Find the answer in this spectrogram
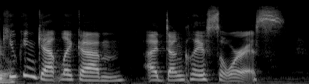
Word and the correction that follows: Dunkleosteus: which looks... Dunkleosteus. I pronounced it wrong.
